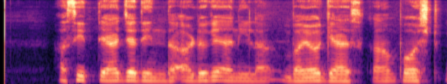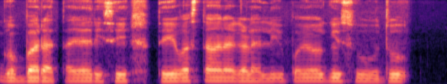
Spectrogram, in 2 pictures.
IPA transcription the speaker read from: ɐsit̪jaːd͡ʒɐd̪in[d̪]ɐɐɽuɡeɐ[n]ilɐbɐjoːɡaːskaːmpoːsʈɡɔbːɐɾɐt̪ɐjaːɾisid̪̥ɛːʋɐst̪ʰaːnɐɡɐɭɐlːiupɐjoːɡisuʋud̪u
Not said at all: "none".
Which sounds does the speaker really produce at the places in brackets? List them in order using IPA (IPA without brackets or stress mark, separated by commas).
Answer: d̪, n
